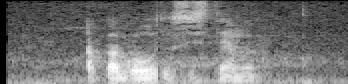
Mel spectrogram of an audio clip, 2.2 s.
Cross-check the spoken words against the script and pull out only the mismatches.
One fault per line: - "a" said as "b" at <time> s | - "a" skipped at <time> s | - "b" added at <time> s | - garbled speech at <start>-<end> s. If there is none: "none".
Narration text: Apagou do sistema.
none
